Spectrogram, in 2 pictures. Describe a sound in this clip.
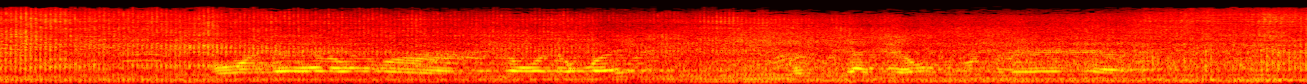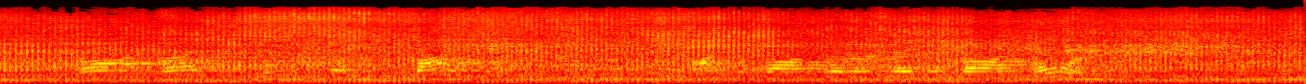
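Kart engines rev up and down as karts race past.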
